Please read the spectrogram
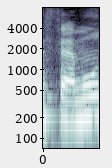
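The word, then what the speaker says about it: salmon: না অনেকে মনে করে স্যামন হচ্ছে স্যালমন বলে না সমন এলটা হচ্ছে উজ্য থাকে সাইলেন্ট থাকে স্যামন মাছকে আসলে অনেক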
